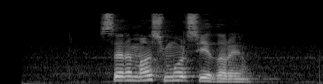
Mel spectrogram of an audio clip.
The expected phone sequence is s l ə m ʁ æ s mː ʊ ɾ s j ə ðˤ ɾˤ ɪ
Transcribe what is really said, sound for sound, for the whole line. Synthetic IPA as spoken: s ɾ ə m ʁ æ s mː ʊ ɾ s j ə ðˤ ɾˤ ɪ

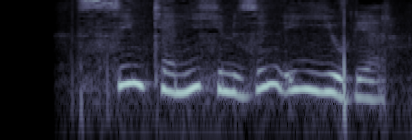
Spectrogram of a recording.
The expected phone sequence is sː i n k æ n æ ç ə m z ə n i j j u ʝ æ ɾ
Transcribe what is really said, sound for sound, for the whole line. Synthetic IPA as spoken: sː i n k æ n i ç ə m z ə n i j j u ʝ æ ɾ

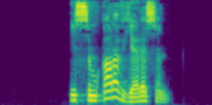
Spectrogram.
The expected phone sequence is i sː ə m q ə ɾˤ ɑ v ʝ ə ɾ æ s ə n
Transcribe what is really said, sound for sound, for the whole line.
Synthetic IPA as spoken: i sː ə m q ɑ ɾˤ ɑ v ʝ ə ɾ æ s ə n

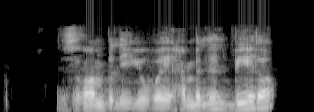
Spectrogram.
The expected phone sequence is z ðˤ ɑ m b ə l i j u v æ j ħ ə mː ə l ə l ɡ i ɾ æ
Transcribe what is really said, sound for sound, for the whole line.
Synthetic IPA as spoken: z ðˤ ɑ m b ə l i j u v æ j ħ ə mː ə l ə l b i ɾ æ

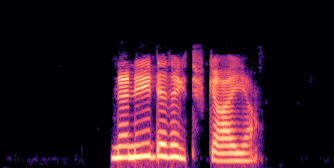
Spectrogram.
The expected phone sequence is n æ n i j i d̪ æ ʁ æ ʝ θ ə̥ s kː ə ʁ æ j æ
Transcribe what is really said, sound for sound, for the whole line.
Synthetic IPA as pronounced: n æ n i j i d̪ æ ð æ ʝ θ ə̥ f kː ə ʁ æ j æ

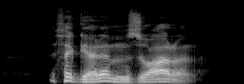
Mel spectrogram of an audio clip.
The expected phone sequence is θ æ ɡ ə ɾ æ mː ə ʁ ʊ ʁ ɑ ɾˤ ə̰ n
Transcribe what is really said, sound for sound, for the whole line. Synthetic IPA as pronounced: θ æ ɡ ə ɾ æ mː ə z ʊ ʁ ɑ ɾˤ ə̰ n

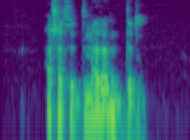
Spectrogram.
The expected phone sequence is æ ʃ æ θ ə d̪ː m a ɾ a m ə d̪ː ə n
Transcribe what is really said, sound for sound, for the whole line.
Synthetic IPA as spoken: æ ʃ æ θ ə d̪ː m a ɾ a n ə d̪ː ə m

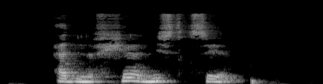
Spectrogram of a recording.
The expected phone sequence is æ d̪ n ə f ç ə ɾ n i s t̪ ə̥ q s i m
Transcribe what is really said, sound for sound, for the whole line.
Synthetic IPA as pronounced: æ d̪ n ə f ç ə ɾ n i s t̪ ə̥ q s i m

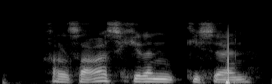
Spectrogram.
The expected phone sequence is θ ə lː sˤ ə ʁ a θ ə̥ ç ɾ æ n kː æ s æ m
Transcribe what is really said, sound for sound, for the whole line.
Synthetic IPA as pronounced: χ ə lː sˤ ə ʁ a s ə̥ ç ɾ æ n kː i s æ n

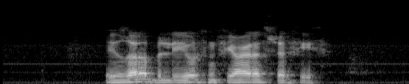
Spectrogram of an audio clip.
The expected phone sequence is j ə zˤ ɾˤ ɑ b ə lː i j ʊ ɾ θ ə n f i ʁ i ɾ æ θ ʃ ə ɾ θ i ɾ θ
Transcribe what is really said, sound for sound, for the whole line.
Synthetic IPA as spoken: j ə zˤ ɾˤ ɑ b ə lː i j ʊ ɾ θ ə n f i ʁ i ɾ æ θ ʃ ə ɾ f i θ

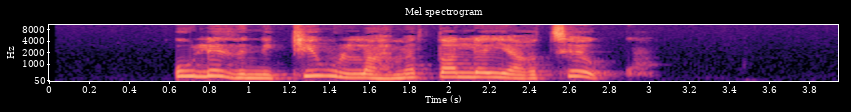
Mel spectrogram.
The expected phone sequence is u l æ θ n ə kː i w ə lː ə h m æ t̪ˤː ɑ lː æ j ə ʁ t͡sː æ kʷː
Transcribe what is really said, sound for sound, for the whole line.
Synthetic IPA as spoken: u l æ ð n ə kː i w ə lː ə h m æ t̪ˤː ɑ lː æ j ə ʁ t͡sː æ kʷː

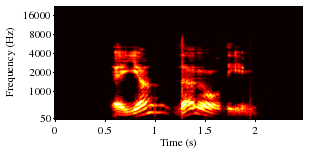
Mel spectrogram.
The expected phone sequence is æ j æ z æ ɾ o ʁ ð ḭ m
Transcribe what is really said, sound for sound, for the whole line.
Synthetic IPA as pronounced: æ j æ ð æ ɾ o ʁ ð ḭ m

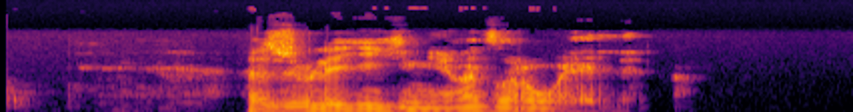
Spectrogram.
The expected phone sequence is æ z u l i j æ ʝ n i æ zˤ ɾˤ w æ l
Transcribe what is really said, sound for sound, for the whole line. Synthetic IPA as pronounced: æ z u l æ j i ʝ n i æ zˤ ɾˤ w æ l

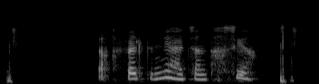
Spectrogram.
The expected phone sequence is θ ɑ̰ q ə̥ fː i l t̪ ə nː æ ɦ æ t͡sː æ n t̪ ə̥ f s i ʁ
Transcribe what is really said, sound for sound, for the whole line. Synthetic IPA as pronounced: θ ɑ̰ q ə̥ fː æ l t̪ ə nː i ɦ æ t͡sː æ n t̪ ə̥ χ s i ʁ

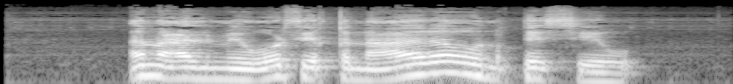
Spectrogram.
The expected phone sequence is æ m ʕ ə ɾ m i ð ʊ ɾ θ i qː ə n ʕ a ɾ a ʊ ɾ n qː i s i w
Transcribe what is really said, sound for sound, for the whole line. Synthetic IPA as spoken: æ m ʕ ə l m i ʁ ʊ ɾ θ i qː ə n ʕ a ɾ a ʊ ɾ n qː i s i w

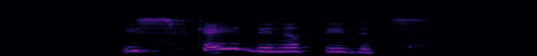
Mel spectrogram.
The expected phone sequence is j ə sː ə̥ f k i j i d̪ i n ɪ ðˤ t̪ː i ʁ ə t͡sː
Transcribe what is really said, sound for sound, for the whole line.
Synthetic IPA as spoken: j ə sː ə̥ f k æ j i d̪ i n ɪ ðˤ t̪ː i ð ə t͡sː

